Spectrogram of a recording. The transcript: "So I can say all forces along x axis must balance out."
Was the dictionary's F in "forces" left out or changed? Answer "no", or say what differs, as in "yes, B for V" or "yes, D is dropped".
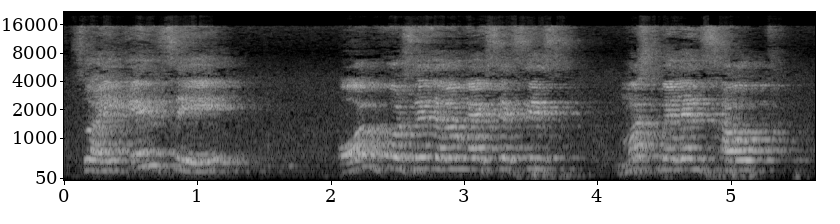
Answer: yes, P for F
